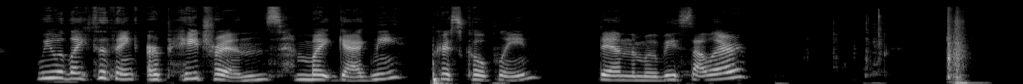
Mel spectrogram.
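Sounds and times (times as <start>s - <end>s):
speech: 0.4s - 5.4s, 6.0s - 7.5s
keyboard being dropped with clattering crash: 9.5s - 9.9s.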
